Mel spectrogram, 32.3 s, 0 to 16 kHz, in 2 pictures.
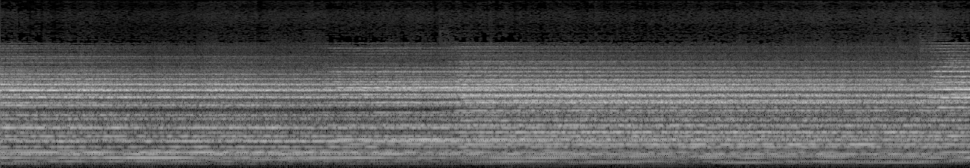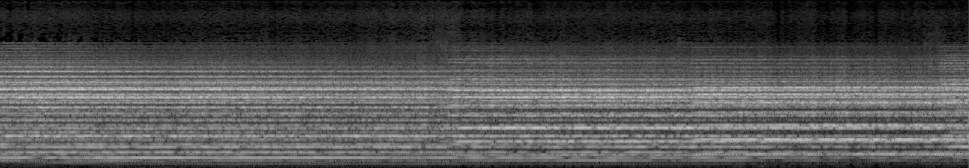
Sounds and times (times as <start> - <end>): Ambient music: 0.0 - 32.3
Guitar: 0.0 - 32.3.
